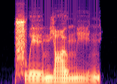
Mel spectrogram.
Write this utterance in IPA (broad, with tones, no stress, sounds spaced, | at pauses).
ʂ w e˧˥ ɪ̯ m j ɑ˥ ʊ̯ m i˥˩ n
